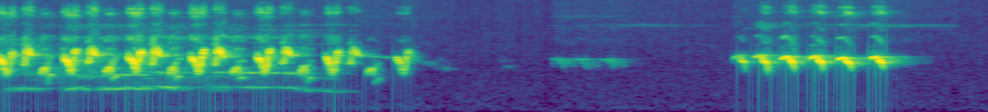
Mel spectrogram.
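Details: Sooty-headed bulbul in energetic 'gacor' form, voicing a long rapid 'ropel' phrase used to train kept birds. A bubbly, warbling run lasts about two seconds. After a pause, a shorter, evenly repeated burst of chirps follows.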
